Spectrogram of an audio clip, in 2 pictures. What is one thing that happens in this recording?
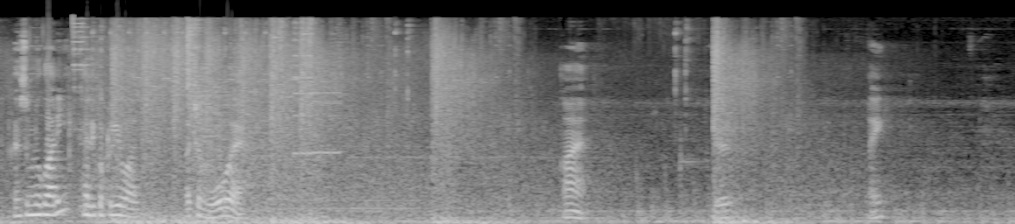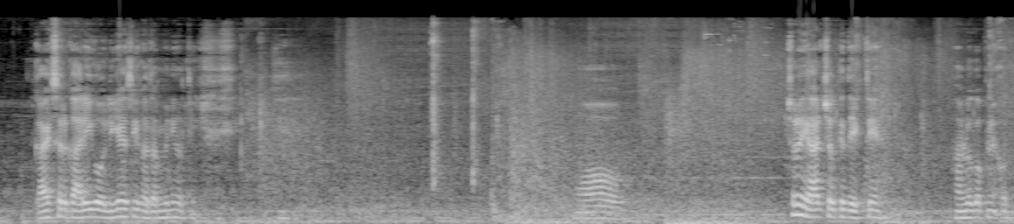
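Gunfire and explosions boom from a game.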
